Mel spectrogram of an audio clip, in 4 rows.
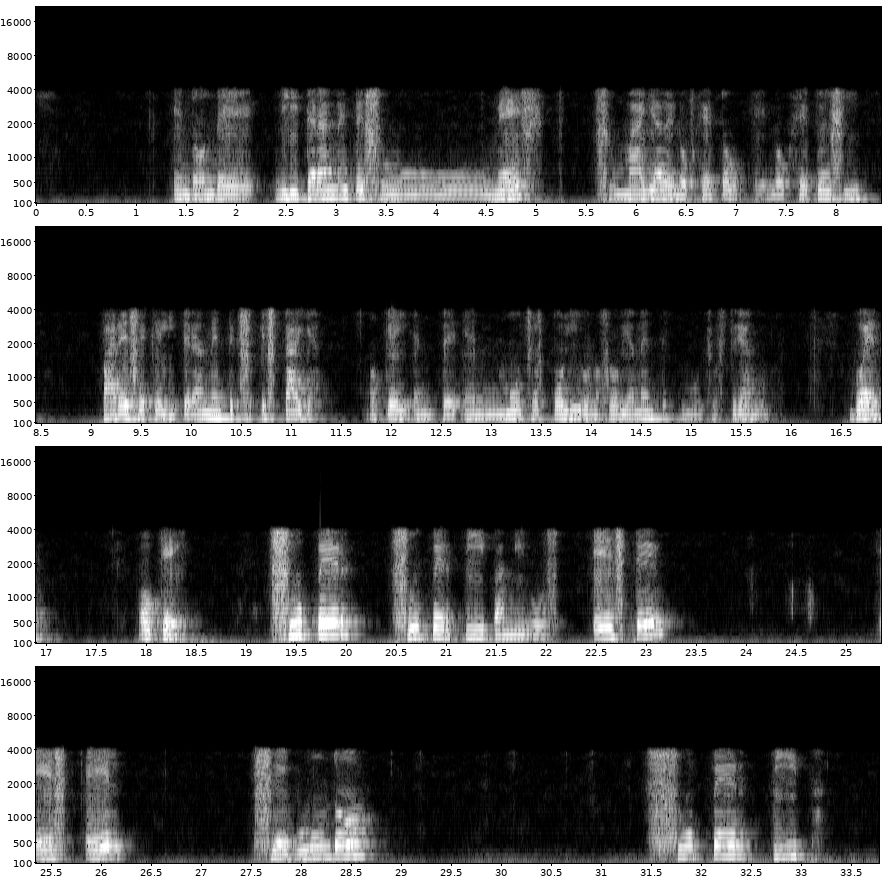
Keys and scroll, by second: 16.6 alt+d.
